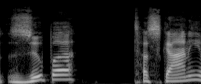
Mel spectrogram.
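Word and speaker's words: Zuppa Toscana: And then Robert on the stream says, This is Craig Anthony Kinnett says, also Zuppa Toscani. Am I saying that right? – Uh-huh.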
